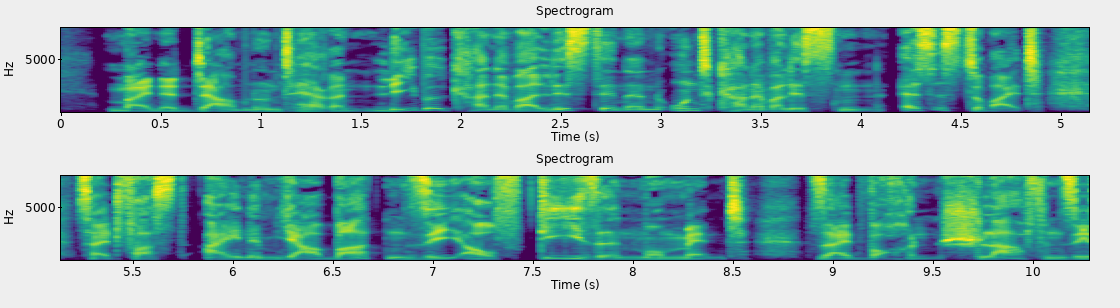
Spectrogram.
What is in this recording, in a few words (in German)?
de ansage, deutsch maenner; sprecher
